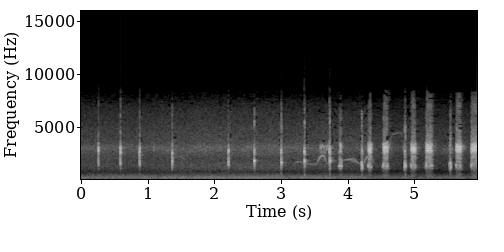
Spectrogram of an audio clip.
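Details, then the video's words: Red-legged partridge calling on 25-04-21: a run of sharp, spaced clicks that build into louder, harsh, chopped bursts, repeated about one and a half times per second near the end, over a faint steady background hiss. "Perdiz (Reclamo al final del vídeo)"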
